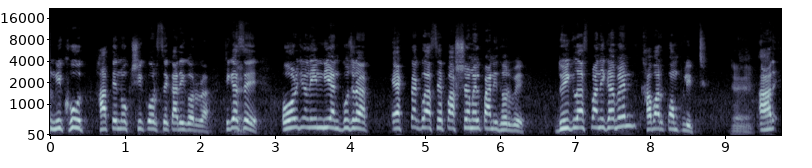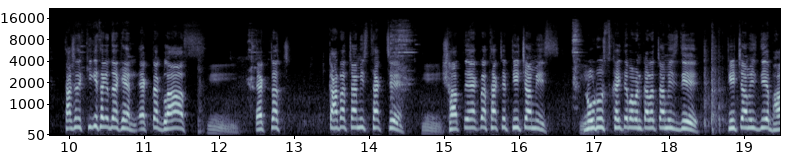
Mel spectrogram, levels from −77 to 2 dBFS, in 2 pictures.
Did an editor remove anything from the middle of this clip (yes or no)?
no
